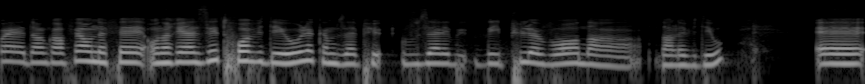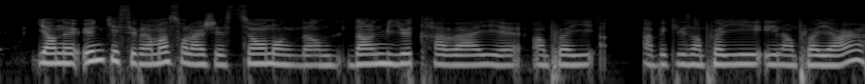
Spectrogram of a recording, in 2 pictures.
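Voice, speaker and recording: The woman speaks at a moderate pace in a fairly high pitch, her intonation monotone and flat. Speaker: youth project presenter. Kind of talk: public presentation. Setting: event with live audience. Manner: hesitant.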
